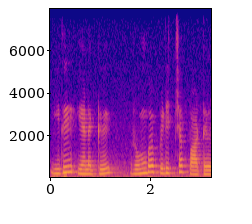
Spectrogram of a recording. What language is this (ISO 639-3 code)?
tam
